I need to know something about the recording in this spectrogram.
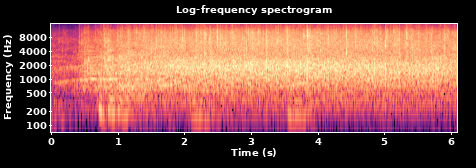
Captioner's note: attendees cheering and applauding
